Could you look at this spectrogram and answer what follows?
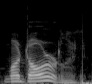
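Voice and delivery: station master's voice. Retold or imitated. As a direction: read it as the dopey station master, lightly voiced. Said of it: "I gotta do it in his voice".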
